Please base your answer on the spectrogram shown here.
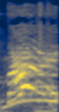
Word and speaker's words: Marley: It rhymes with Harley. Rhymes with Harley. Marley.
